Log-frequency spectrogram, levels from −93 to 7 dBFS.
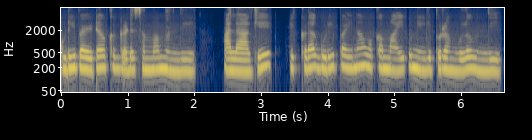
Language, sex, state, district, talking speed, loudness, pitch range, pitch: Telugu, female, Telangana, Hyderabad, 135 wpm, -15 LUFS, 175-200 Hz, 190 Hz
